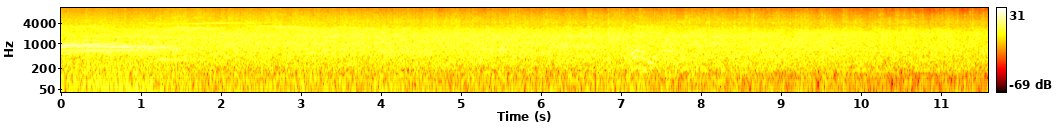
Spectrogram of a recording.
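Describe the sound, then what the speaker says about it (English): An audience at a high school chamber music concert applauds loudly and steadily, a thick sustained clapping with faint crowd murmur and a few brief cheers underneath. "Let's give her a round of applause."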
